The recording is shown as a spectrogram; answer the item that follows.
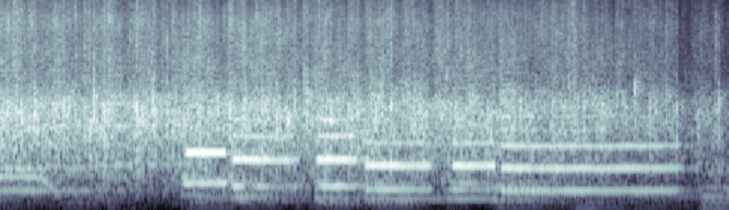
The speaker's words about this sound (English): All right, let's give a round of applause getting through the lightning round.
